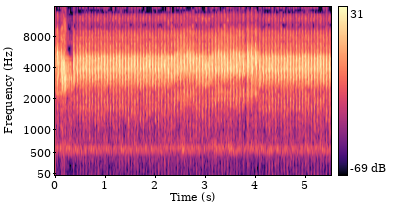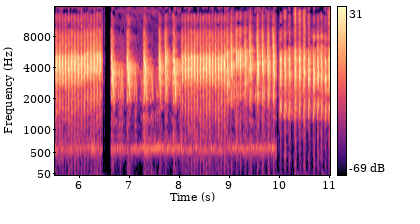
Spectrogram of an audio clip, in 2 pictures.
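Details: Eurasian tree sparrow in the wild: continuous high-pitched chirping chatter over a low hum, dropping out abruptly after six seconds, then resuming as looser, separate sharp chirps.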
